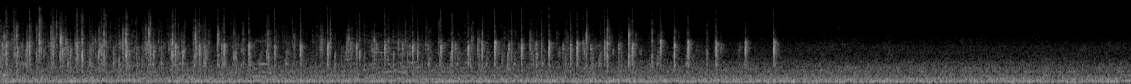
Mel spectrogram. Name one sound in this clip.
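An aircraft cabin hums with a low, steady engine rumble.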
